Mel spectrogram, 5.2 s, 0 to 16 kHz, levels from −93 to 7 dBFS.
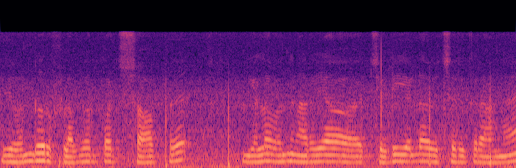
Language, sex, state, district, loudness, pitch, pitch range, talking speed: Tamil, male, Tamil Nadu, Chennai, -16 LUFS, 140 Hz, 130-150 Hz, 140 wpm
